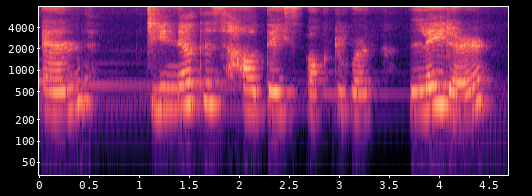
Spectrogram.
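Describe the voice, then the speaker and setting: Over music in the background, a woman speaks at a very slow pace with a high pitch. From Indonesia. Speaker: university student. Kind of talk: educational explanation.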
